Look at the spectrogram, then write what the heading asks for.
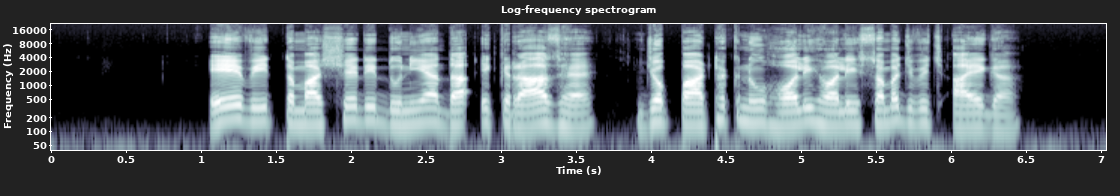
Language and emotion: Punjabi, neutral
